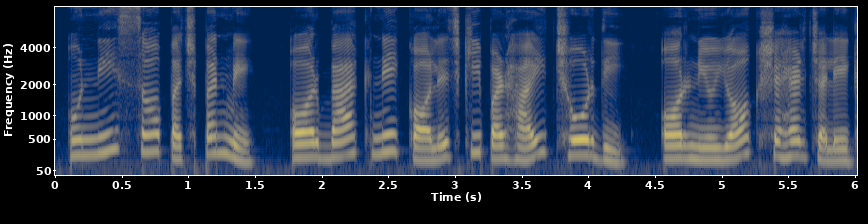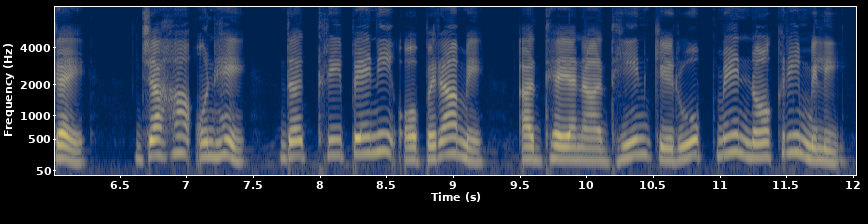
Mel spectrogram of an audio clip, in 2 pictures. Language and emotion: Hindi, neutral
